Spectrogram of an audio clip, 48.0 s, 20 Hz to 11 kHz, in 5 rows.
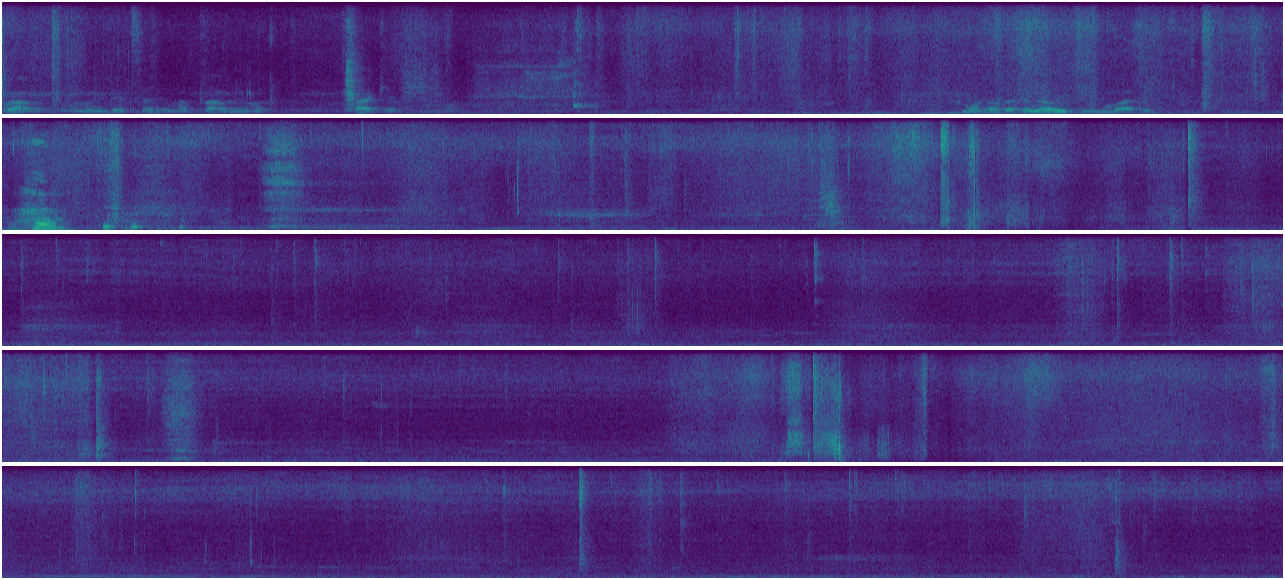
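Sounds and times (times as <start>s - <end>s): fire crackling and popping: 0.0s - 48.0s
wood fire hissing: 0.0s - 48.0s.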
